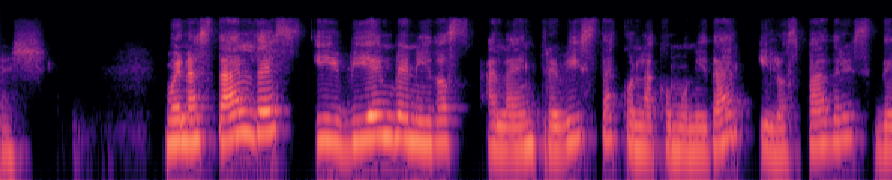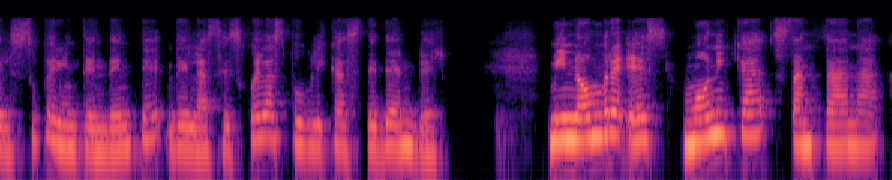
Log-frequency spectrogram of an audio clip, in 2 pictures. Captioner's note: speaking Spanish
